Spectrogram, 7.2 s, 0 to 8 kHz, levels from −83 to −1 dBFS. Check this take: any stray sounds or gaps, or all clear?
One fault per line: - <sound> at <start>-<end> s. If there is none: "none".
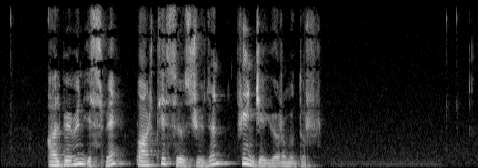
none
